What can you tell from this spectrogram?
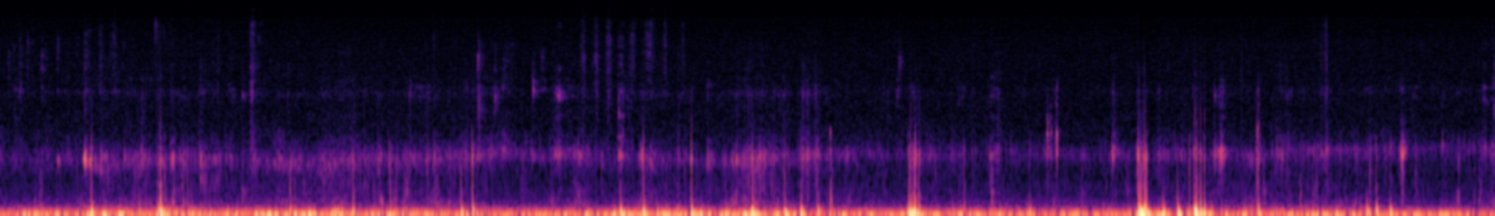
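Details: Adult woman's abdomen after drinking cola and swallowing Mentos: irregular clicks, pops and low gurgles over a steady low rumble and faint hum: active bowel sounds.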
